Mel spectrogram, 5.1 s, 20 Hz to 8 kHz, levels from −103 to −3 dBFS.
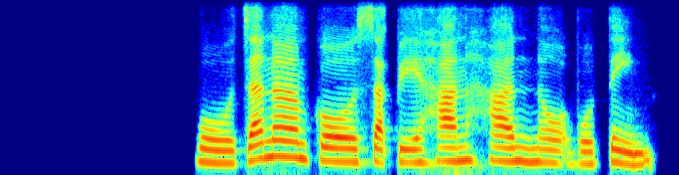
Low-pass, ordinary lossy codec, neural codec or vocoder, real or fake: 7.2 kHz; Opus, 32 kbps; codec, 16 kHz, 0.5 kbps, X-Codec, HuBERT features, trained on LibriSpeech; fake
